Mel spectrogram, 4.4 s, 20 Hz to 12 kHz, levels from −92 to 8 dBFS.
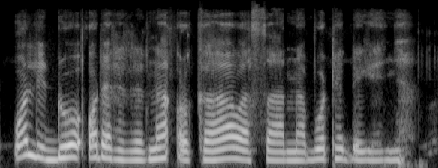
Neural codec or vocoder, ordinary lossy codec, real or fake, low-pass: none; Opus, 24 kbps; real; 9.9 kHz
